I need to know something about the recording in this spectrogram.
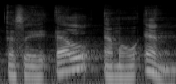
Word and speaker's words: Salmon: do you spell salmon s-a-l-m-o-n the L is silent but in Jewish genealogy genealogical names there's a male name s-a-l-m-o-n but the L is not silent it's salmon so I'm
